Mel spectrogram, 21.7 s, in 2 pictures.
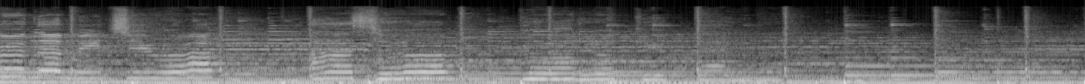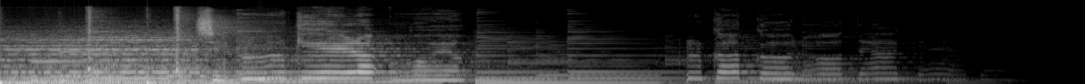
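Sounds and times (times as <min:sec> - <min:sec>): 
melody: 0:00.0 - 0:13.6.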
